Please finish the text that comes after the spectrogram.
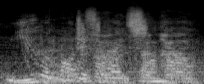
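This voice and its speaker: A man's voice: a little high, moderate pace, over loud music. A man voicing a monstrous collective being that calls itself "we" and talks with cold, formal courtesy. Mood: menacing calm. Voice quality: gravelly, speaks as "we". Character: monstrous collective male abomination, coldly polite. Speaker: game villain. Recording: echoey, distant, loud score behind.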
